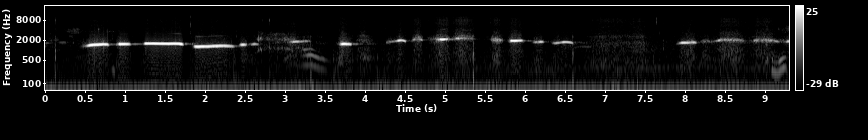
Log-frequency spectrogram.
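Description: Whistling in the video game GTA 5, a melodic sequence of clear sustained and gliding whistled notes in uneven phrases, loud and close, with brief low noises between.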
